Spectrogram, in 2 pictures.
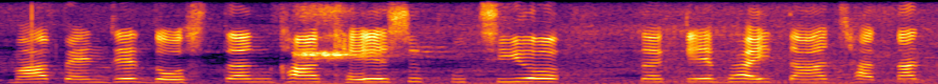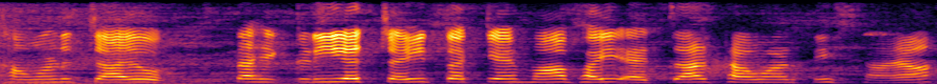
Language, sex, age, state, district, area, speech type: Sindhi, female, 18-30, Gujarat, Surat, urban, spontaneous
